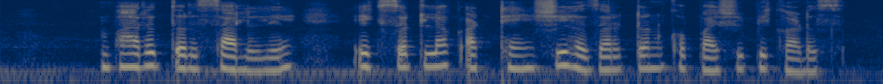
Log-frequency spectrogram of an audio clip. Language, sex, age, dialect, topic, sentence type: Marathi, female, 25-30, Northern Konkan, agriculture, statement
